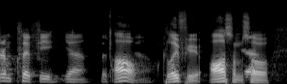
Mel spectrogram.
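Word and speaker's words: Cliffe: The name, the Yeah, second name is called, it is pronounced Cliffy.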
